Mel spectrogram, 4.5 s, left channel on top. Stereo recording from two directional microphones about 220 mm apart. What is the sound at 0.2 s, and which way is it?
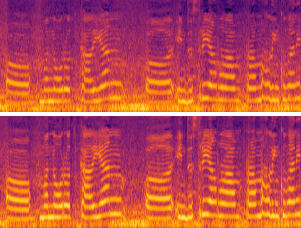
Speech, 40° right (ahead or behind).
